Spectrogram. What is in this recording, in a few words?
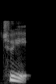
"주의", korean; vowel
